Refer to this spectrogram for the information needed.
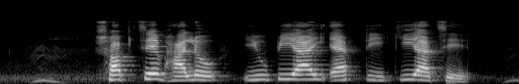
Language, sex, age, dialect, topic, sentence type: Bengali, female, 36-40, Standard Colloquial, banking, question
